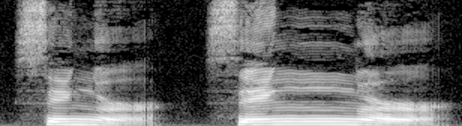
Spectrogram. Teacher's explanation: I did not pop the G.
